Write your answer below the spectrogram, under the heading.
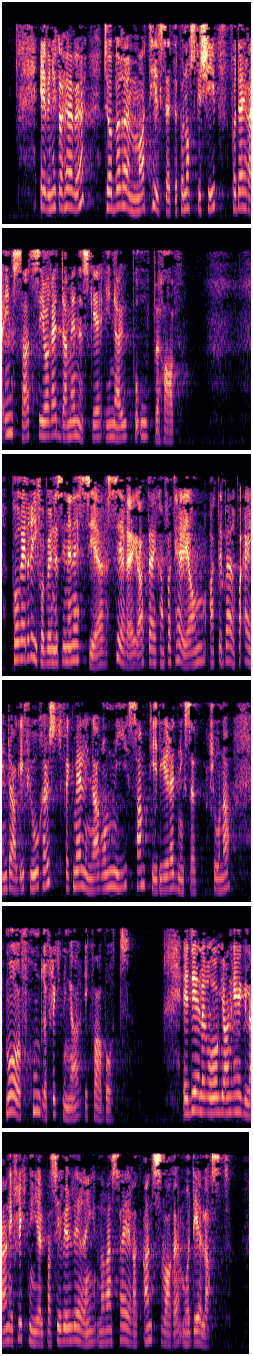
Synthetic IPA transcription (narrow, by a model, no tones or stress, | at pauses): eːʋənʏt̪ːəɦøːʋət̪ʰɪlobəʁœmət̪ʰːɪlsɛt̪əpʰoːnɔʁskəʃiːpfɔd̪æɪʁɑʔɪnsɑt̪siːɔʁɛd̪ɑmɛnːəskəʔɪnɑʉpʰɔʔuːpəhɑːʋ | pʰɔʁɛɪd̪əʁiːfɔbʉnəsiːnənɛt̪sɪəʁseːʁeːɡɑt̪̚d̪æɪkʰɑnfɔt̪ʰɛləɔmɑt̪̚d̪ɛːbæːʁəpʰɔʔæɪnd̪ɑːɡɪfjuːʁhɑʉst̪fɛkmɛlɪŋəʁɔmniːsɑmt̪ʰiːd̪ɪɡəʁɛd̪nɪŋsɑkʃuːnəʁmɛoːʋəhʉnd̪ʁəflʏkt̪nɪŋəʁikʰʋɑːʁboːt̪ | ɛd̪eːləʁoːɡjɑːneːɡəlɑniflʏk̚t̪nɪŋəjɛlpəsɪʋɪlɪseːʁɪŋnɔʁhɑnsæɪəʁɑt̪ɑnsʋɑːʁəmoːd̪eːlɑ̰st̪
